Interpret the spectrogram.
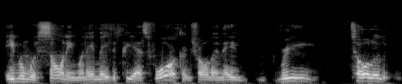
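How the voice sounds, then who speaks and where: A man's voice: medium pitch, fast, dark tone, breathy edge, highs cut off. A man on a tech podcast panel, talking casually and explaining his points emphatically with examples.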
